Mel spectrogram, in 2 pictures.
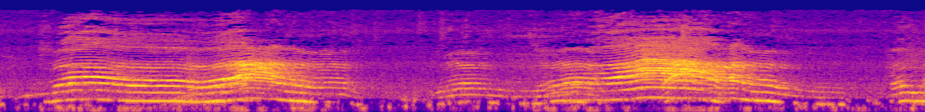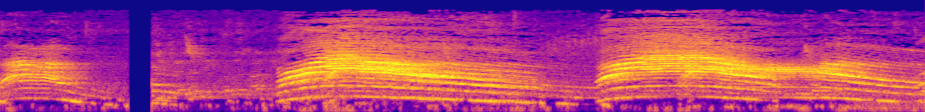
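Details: Territorial cat fight with repeated rising-and-falling yowls about every two to three seconds, the wails growing louder, higher and harsher in the second half. A brief silent gap falls midway.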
